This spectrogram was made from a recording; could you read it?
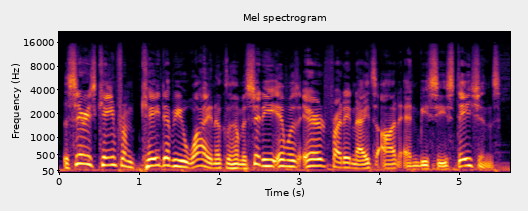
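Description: A man's voice: on the high side, sing-song, moderate pace. A man hosting, delivering a scripted podcast introduction. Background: faint music.

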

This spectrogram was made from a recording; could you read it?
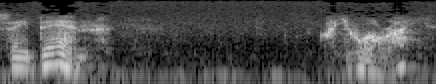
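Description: An actor playing a concerned, steady brother in an old radio horror drama, trying to reason and reassure. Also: male voice, mid-range voice, slow pace, slightly rough, full character voice. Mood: uneasy. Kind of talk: vintage radio horror acting. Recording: dull old-time radio recording.

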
